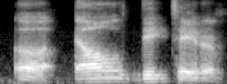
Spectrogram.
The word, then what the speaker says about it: Aldiyktaturs: Aldiyktaturs, almost like owl, like the bird, dictator.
